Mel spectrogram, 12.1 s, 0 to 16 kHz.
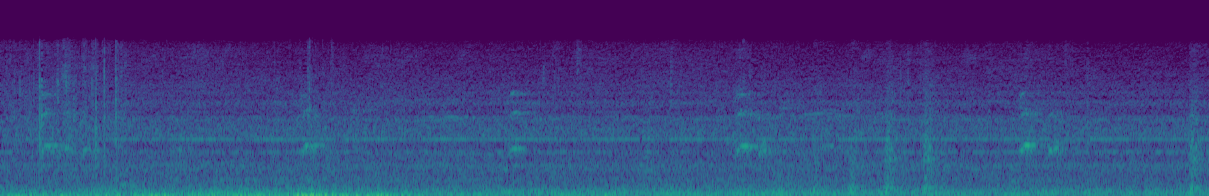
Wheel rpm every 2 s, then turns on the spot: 0, 0, 0, 0, 0, 0.
none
